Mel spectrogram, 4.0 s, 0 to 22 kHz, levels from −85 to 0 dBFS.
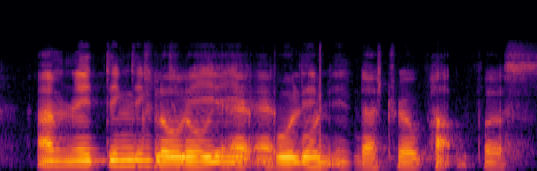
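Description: From 0.9 to 2.4 s the speech is heard twice, a doubled audio track. The likely cause is a second, slower capture path or an edit leaving two copies out of step. A full-band copy, a few decibels quieter than the original, trails it by roughly a fifth of a second, with no reverberant tail or room colour. It starts and stops abruptly at those times, giving a hard, slapback-like echo.

At 1.11 to 1.17 s, inside that doubled stretch, there is a short concealed packet loss. About 40 ms of the call failed to reach the decoder in time, and the receiver filled the hole by extending the preceding sound before blending back into the real signal. This shows up as a brief smear or wobble in the speech.

At 2.57 to 2.67 s a burst of packet loss removed about 80 ms of audio in a row. The receiver continued the last sound and let it fade as the gap lengthened, so it comes across as a held buzz or fading hiss in place of the speech. 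When playback resumes, it picks up further along, and the section in between is gone.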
